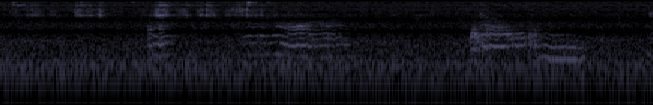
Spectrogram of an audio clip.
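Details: Two pet cats, Charlie and Grrdezi, chattering at a feather toy indoors: short, thin chirps with wavering overtones, a quick burst near the start and a brighter run of chirps about three seconds in.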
